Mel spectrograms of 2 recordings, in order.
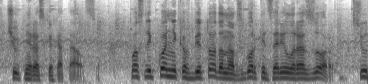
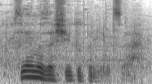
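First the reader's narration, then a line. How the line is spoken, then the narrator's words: Muttering. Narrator (Russian): пробормотал Вест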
